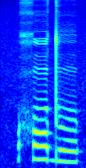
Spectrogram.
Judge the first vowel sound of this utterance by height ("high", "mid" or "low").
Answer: mid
